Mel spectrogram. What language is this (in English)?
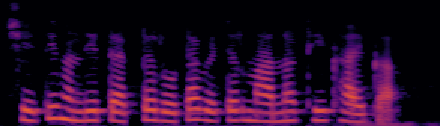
Marathi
